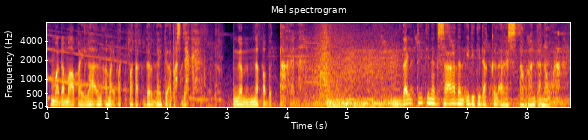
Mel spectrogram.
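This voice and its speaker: A man's voice: fairly low pitch, moderate pace, long pauses, lightly acted. A man playing an authoritative police chief giving orders in a radio drama. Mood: commanding, grave. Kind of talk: Ilocano radio drama acting. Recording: distant voice under very loud music, sirens.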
